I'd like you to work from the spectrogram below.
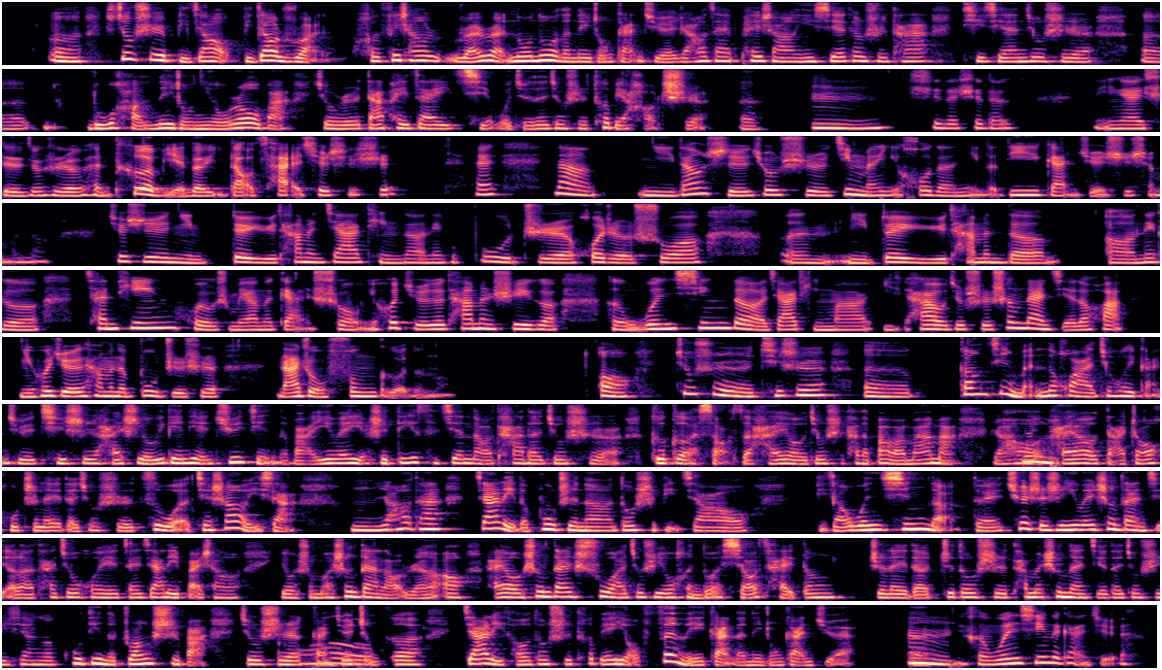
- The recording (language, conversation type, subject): Chinese, podcast, 你能讲讲一次与当地家庭共进晚餐的经历吗？
- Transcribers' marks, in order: other background noise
